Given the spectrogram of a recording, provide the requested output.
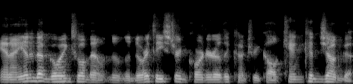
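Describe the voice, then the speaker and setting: A man with an American accent, a medium pitch, and a bright, sharp tone against a quiet background. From Colorado. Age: 70s. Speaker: author and speaker. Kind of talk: interview.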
